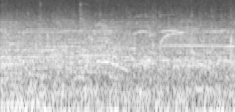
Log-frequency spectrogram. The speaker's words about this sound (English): Crowd making some noise here, trying to help the Blue Raider defense out.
